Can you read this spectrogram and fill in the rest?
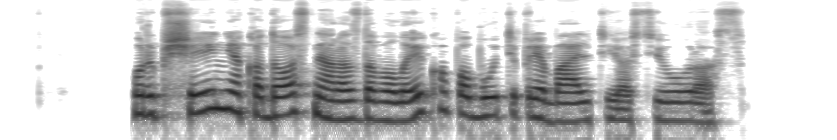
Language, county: Lithuanian, Utena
